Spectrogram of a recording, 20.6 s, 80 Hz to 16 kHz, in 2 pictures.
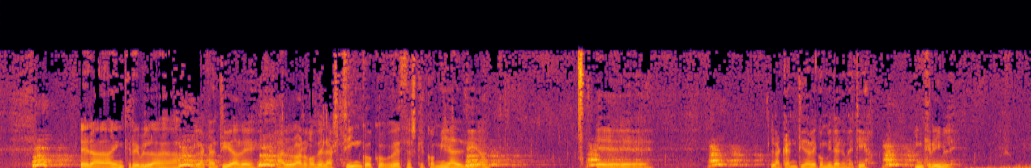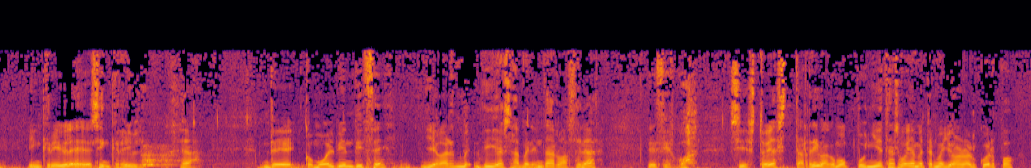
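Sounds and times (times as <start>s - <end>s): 
dog barking and yipping: 0.3s - 0.8s, 1.7s - 3.1s, 4.6s - 6.2s, 7.1s - 7.8s, 8.8s - 9.6s, 11.6s - 12.2s
speech: 0.8s - 5.2s, 5.9s - 6.6s, 7.7s - 9.7s, 10.6s - 20.6s.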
